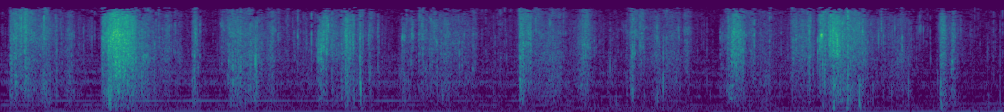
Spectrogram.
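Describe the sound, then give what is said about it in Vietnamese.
Footsteps rustling through dry leaves: many faint, crisp crunching steps in an irregular rhythm, with no voices. “quả thật là tiếng bước chân sột soạt dẫm lên lá khô thật, chứ không phải là ảo giác.”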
